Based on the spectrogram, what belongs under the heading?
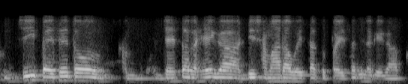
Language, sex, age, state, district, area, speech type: Urdu, male, 18-30, Uttar Pradesh, Balrampur, rural, conversation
